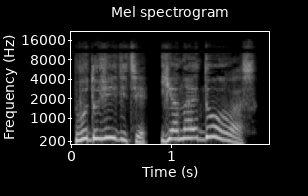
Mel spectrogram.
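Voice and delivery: put-on very high, eager boy's voice; hurried boy. A narrator's reading. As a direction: promise it as an urgent child. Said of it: "торопливо сказал мальчик". (торопливо, голосом мальчика)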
